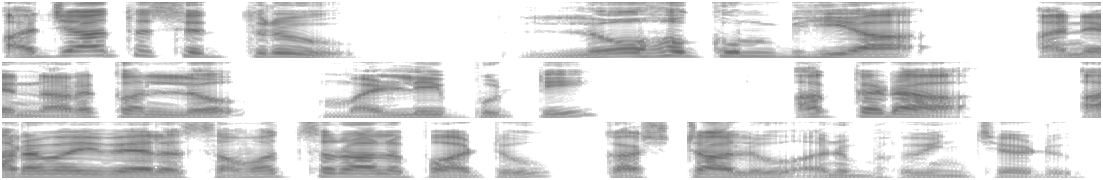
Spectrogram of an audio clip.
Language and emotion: Telugu, neutral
